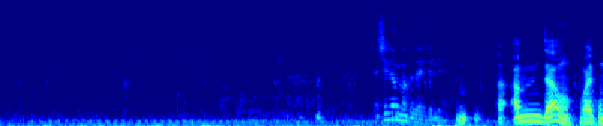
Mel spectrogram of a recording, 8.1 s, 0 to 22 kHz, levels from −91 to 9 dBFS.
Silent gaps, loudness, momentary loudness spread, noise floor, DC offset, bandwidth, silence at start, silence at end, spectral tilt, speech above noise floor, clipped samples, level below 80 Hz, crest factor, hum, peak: none; -42 LUFS; 30 LU; -64 dBFS; under 0.1%; 15 kHz; 0.1 s; 0 s; -8 dB/octave; 22 dB; under 0.1%; -62 dBFS; 20 dB; none; -24 dBFS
